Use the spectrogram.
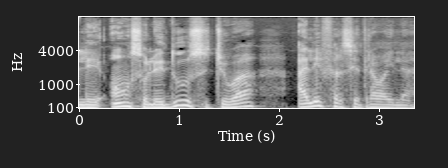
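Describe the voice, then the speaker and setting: Over a quiet background, a man with an Argentine accent talks at a very slow pace in a dark, mellow tone with lively intonation. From Argentina. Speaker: pastor. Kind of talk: bible study discussion. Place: studio. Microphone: studio mic.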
